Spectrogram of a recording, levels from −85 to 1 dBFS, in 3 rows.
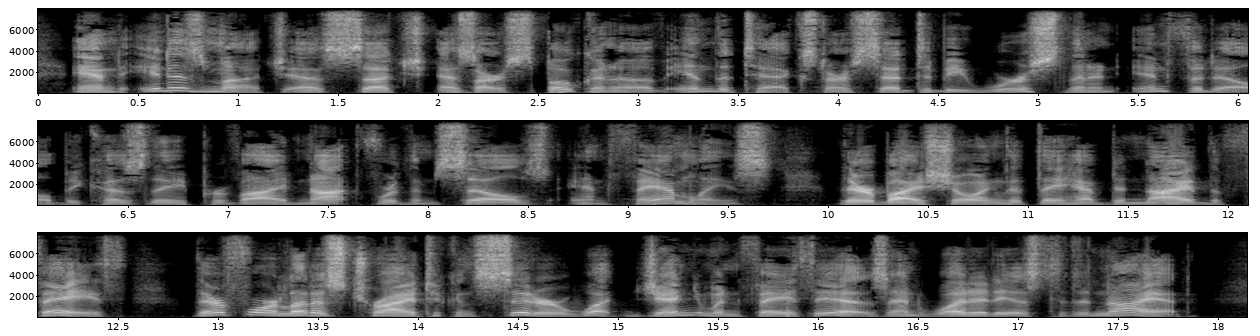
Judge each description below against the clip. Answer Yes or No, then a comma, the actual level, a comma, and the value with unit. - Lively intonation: Yes, wide, 6.1 semitones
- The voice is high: No, low, 120 Hz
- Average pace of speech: Yes, average, 170 wpm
